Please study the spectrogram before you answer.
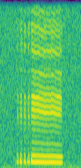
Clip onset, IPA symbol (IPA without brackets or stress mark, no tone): r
